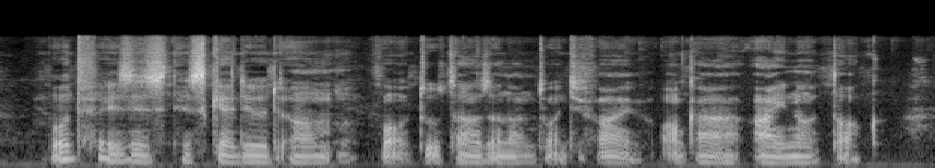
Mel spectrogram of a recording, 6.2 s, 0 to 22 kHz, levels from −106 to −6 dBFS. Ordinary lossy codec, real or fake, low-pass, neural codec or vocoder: none; real; 9.9 kHz; none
